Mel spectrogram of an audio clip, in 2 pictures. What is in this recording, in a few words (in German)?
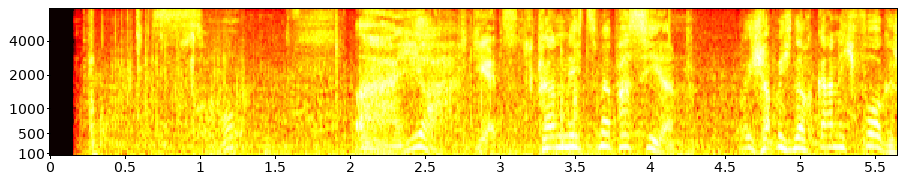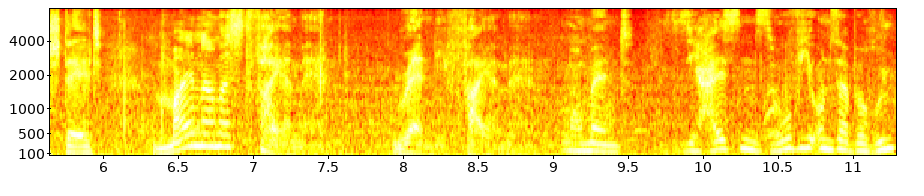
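Hoerspiel, professioneller Sprecher; 3Fragezeichen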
